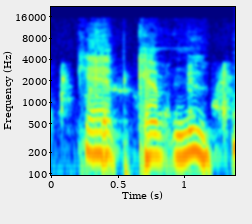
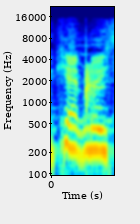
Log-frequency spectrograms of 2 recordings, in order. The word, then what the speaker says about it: Camp Nou: And, of course, they sent me a photo of the Camp Nou. How do you pronounce it? Come on, tell me. – Camp Nou. – Okay, Camp Nou, thank you.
